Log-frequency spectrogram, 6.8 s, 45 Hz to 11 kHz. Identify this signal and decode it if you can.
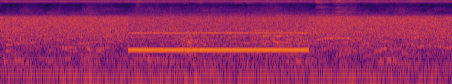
Telephone call progress tone (425 Hz plan, as in most of Europe), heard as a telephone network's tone, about 420 Hz, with phone line noise and the noise of a cafe. Dial tone.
